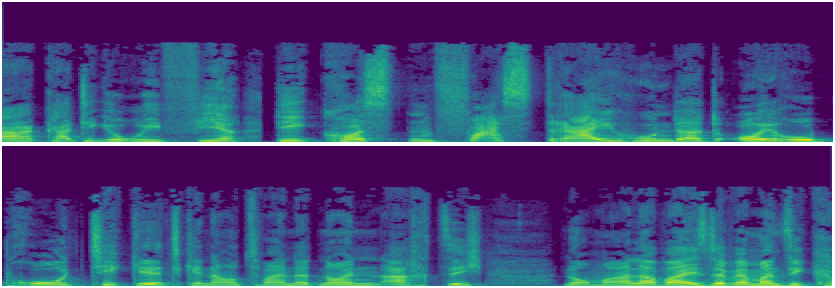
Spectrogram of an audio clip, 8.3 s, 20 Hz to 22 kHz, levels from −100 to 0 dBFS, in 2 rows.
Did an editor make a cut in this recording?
no; 0 cuts

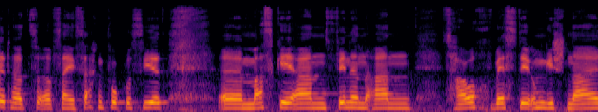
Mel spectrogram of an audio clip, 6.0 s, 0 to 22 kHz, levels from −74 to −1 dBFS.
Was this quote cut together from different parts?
yes; 1 cut; at 4.4 s

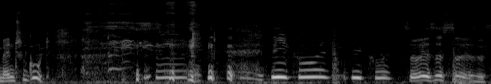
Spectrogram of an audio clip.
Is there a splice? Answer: no; 0 cuts

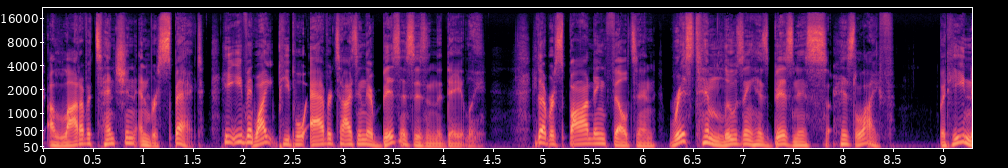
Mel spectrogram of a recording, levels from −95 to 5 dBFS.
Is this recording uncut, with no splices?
no; 6 cuts; at 1.7 s, 2.1 s, 4.9 s, 5.6 s, 6.2 s, 7.9 s

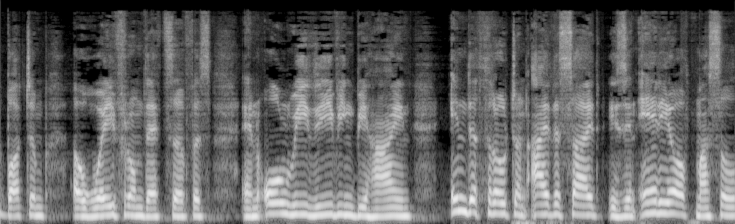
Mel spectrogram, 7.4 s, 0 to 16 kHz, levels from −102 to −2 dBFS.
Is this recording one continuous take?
no; 1 cut; at 6.0 s

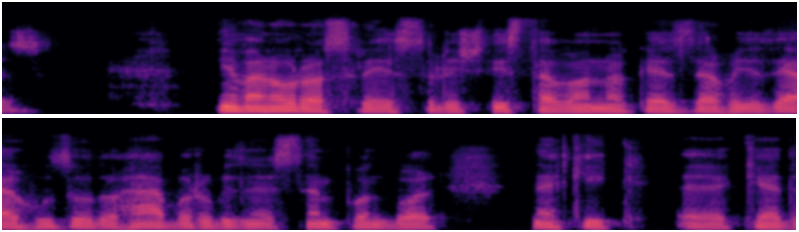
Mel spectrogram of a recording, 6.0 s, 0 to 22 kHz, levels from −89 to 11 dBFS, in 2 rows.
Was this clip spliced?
no; 0 cuts

